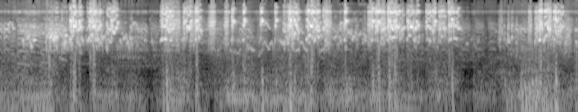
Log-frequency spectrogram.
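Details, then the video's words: Parakeet chirping in rapid, uneven bursts of high twittering and scratchy notes, several clusters broken by short silences, with a faint low hum underneath. "Budgies birds sounds parakeet chirping sounds"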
